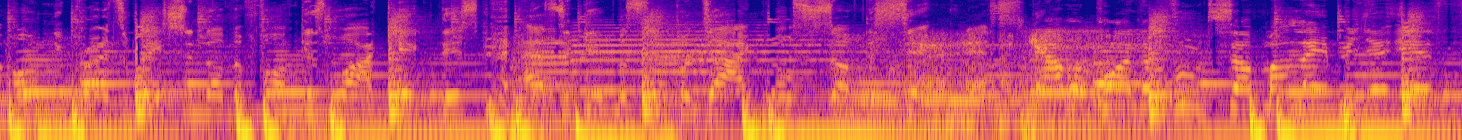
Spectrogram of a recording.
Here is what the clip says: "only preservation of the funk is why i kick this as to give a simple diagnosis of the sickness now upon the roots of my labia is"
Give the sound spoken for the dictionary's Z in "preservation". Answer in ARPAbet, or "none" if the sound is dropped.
Z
